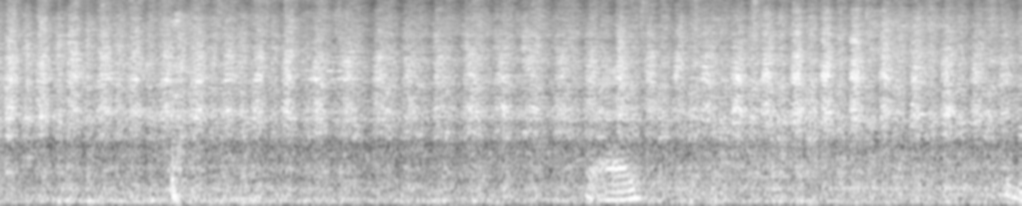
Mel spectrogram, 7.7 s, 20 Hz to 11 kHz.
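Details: American Bully puppies, two months old and freshly given their second 5-in-1 vaccine, pant in breathy rasps about twice a second, with a brief human voice partway through.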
